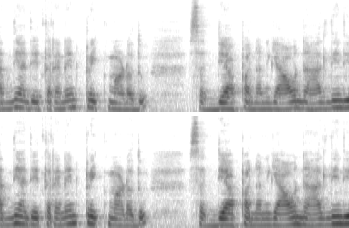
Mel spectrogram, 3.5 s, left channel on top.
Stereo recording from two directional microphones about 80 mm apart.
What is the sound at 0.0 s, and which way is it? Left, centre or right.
A woman's voice, right.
